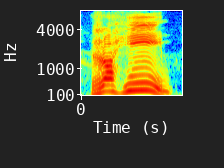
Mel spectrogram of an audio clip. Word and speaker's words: रहीम: लिखा है यहां पे रहीम रहीम यानी ह में जो बड़ी ई की मात्रा है इसका उच्चारण धीरा नहीं है दोस्तों खींच करके है इसीलिए दोस्तों यहां पे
